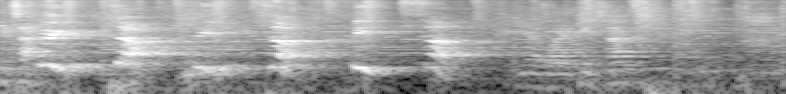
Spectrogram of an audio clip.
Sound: chanting

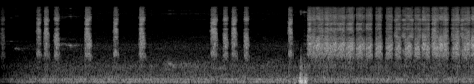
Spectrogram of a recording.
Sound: house wrens chirping

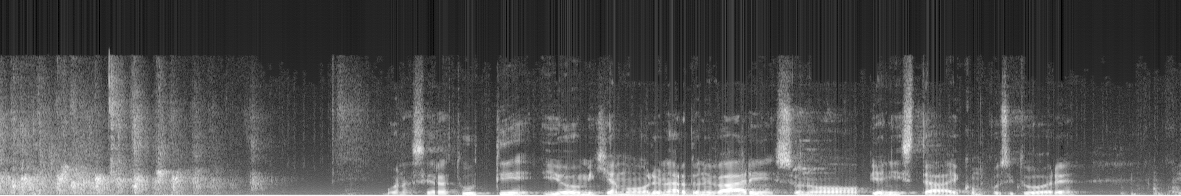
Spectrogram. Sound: applause

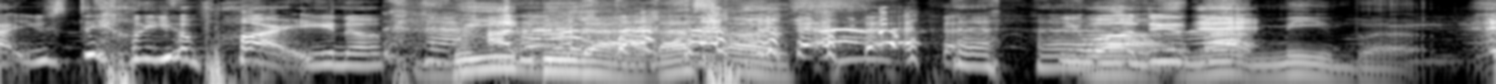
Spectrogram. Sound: laughing

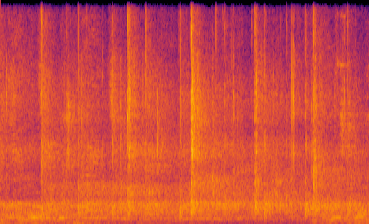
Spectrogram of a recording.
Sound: players applauding

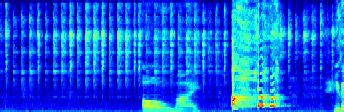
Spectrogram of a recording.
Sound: upbeat music; laughs

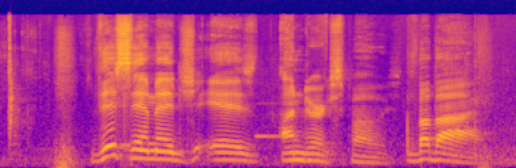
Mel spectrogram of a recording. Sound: image whooshes; photo dings

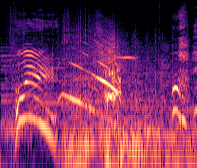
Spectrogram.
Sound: sirens

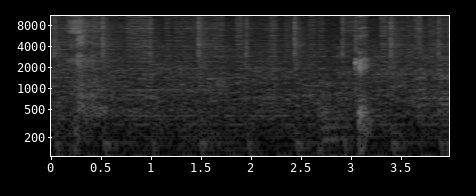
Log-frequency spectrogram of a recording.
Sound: blowing smoke

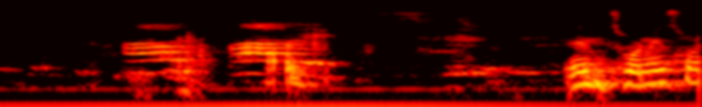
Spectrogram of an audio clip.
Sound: babbling

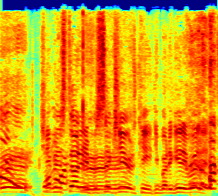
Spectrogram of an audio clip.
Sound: laughing

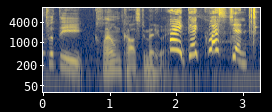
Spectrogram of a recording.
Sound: gun cocks

